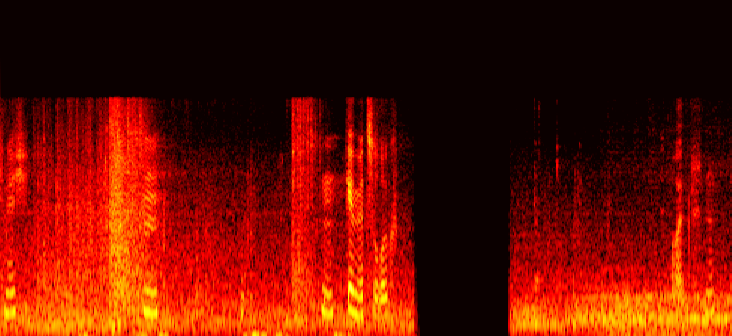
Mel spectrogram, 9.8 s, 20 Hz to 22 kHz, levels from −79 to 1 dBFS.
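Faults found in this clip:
Call audio freeze, 5.50–6.80 s: brief fading buzz, then about 1.2 s near-silence, audio resumes where it stopped. Likely jitter buffer underrun from held-up packets. Receiver extended last sound, then muted. No content lost; playback delay grows about 1.3 s. Spectrogram: short smeared tail, blank gap, energy capped at 8 kHz throughout, which fits a G.722 wideband call path. Waveform: decaying stub, then flat line.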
